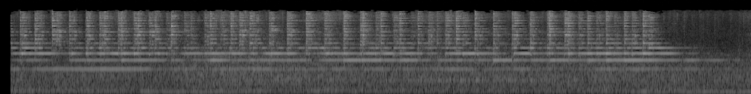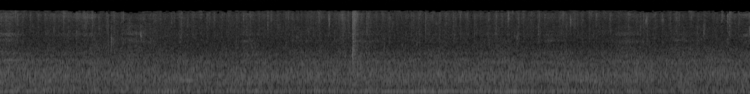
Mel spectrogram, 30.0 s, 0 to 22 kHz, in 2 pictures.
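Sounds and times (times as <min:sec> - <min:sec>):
crossing warning bell ringing: 0:00.2 - 0:16.6.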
